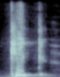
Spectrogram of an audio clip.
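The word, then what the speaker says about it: kick: يبقى كيك، كيك. هناخد بالنا ان السي كي هنا هنطقها ك ساوند، ك ك، كانها صوت واحد، صوت الكاف.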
